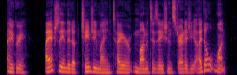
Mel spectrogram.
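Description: On a very clean recording with a silent background, the words come at a fairly quick pace. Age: 20s. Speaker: podcast host interviewing streamers. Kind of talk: casual chat. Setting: live stream.

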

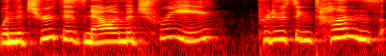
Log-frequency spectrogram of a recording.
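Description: An animated tone with lively intonation at a moderate pace, on a very clean recording with a silent background. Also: woman. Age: 30s. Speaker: podcast host. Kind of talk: solo monologue.

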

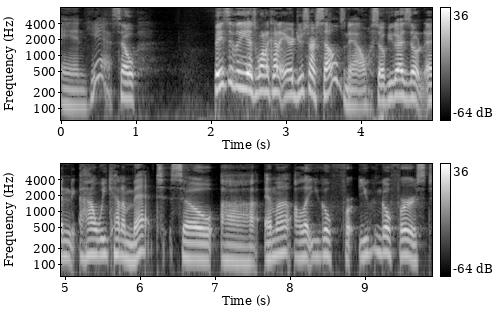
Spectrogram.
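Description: A man with a fairly high pitch speaks at a moderate pace in an unremarkable speaking voice, with lively intonation and big swings in loudness. The recording is very clean, with a silent background. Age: 20s. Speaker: podcast co-host. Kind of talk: casual chat.

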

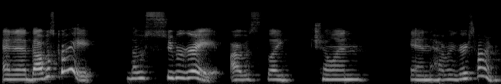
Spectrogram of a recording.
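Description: A normal speaking voice from a woman, fairly high in pitch, with lively intonation at a moderate pace. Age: 20s. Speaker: podcast co-host. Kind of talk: casual chat. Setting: video call.

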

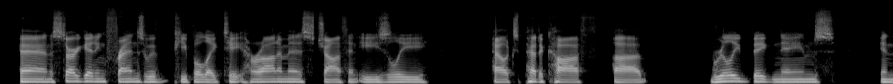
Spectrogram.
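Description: A man with an ordinary speaking voice, medium pitch and moderate pace, recorded very cleanly against a silent background with a dry, close sound and no echo. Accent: American. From western Massachusetts. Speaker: podcast host, Bigfoot researcher. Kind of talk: casual chat.

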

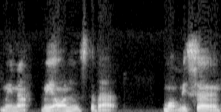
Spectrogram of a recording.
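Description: Her voice is somewhat breathy. This woman speaks at a medium pitch. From rural west coast of Denmark. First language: Danish. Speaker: chef and cafe owner. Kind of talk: interview.

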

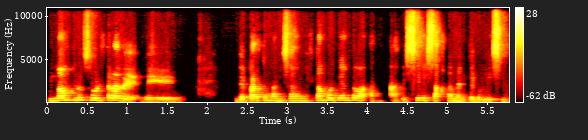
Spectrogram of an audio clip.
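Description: At a fairly quick pace, a woman talks in a high pitch with lively intonation. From Mexico City. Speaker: yoga teacher sharing birth stories. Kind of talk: personal testimony in interview.

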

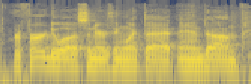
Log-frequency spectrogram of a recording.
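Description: Over noticeable background noise, a man with a Southern US accent talks at a fairly low pitch. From South Carolina, Lexington County. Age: 30s. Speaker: trust and estate planner. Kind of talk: casual interview. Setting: home kitchen studio.

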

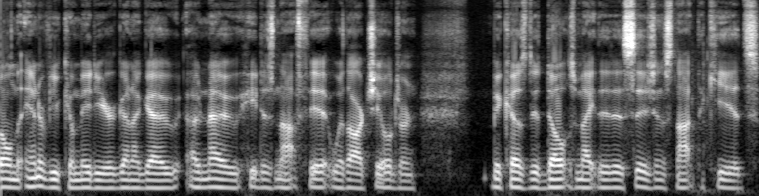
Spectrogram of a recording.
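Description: In a strong Southern US accent, the speaker talks at a moderate pace with monotone, flat intonation. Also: man. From US South, Georgia. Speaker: high school football coach, podcaster. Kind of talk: casual podcast talk, opinionated. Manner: folksy, humorous.

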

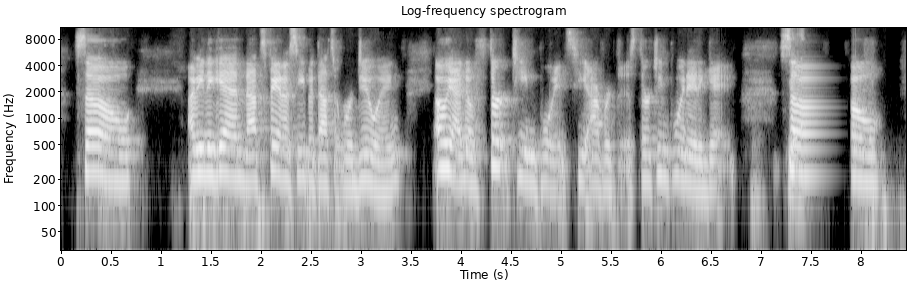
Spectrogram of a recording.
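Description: Over music in the background, a woman with an American accent and a medium pitch speaks at a fairly slow pace, with ordinary pitch variation and big swings in loudness. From Texas. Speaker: sports betting podcast co-host. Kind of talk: casual chat.

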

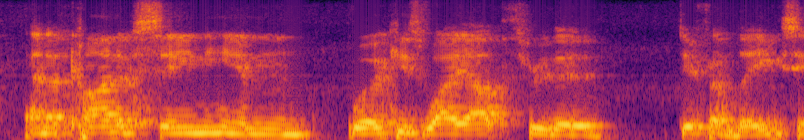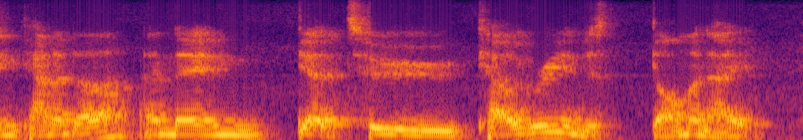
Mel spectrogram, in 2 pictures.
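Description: A man with an American accent speaks at a fairly low pitch and a moderate pace. His intonation is fairly even, and his loudness is very even. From Australia, Melbourne. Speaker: university volleyball player. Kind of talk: casual chat.

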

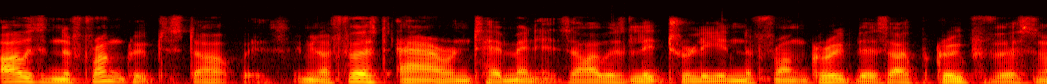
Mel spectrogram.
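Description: A man with an English accent talks at a very fast pace. His medium pitch has ordinary variation, over a quiet background. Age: 50s. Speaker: bike fitter and author. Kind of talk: interview.

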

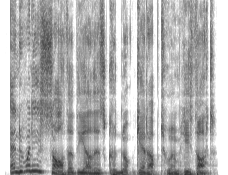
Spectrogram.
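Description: The clip features a natural reading voice.

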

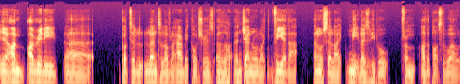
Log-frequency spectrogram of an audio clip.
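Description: In a plain, everyday voice, a man at medium pitch talks at a fairly quick pace with fairly even intonation. The sound is dry and close with no echo, on a very clean recording with a silent background. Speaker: DJ. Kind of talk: interview.

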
